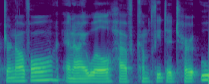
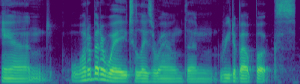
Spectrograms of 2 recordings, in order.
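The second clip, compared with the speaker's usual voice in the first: ordinary talk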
